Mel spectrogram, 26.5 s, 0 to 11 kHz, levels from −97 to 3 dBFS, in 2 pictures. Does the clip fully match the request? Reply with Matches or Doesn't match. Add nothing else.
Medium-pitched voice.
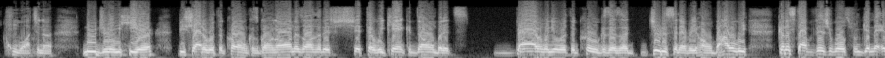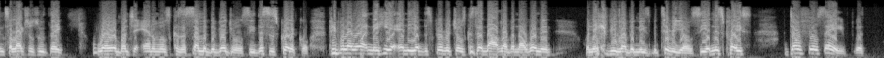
Doesn't match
